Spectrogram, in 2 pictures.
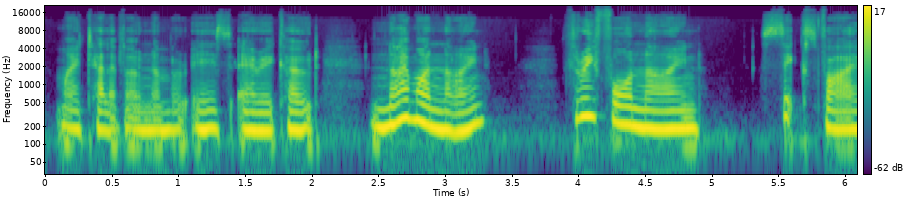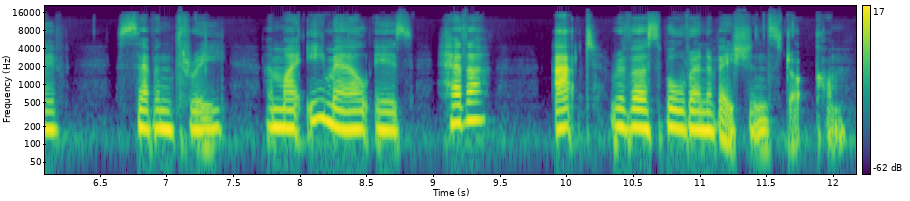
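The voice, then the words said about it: British accent. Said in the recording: “Do I detect a British accent”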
